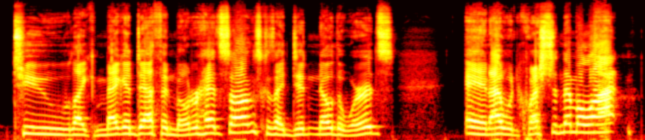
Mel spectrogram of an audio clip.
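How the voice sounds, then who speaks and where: On a very clean recording with a silent background, a man talks loudly at a fairly slow pace, with high pitch and ordinary pitch variation. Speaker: podcast co-host. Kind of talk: casual chat; reading news stories aloud. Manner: loud, raised pitch.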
